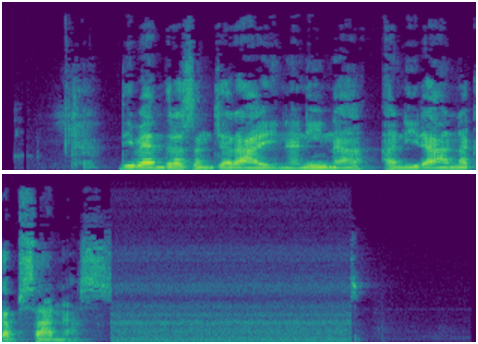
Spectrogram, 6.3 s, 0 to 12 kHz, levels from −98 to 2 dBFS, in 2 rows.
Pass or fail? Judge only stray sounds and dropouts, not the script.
pass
